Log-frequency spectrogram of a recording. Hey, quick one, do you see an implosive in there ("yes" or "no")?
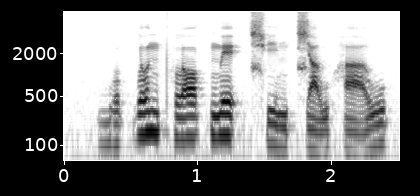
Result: no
